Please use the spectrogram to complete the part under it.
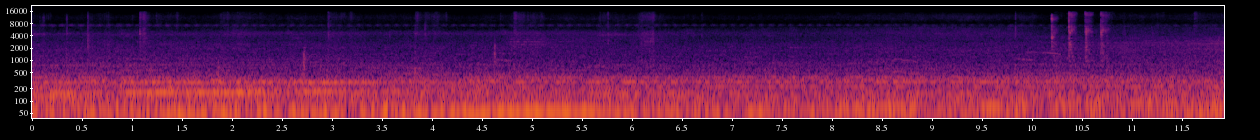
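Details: Low outdoor rumble like distant traffic, with faint scattered clicks and no clear animal call.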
